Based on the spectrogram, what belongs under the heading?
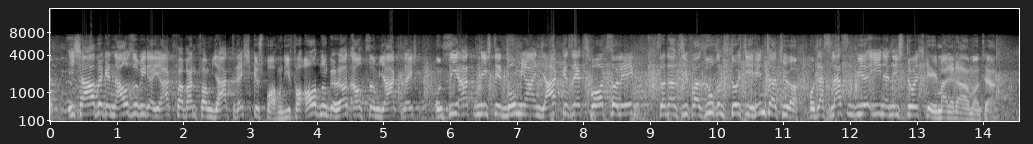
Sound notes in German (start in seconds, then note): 4.2 Beifall bei der FDP und der SPD; 13.6 Beifall bei der FDP und der SPD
